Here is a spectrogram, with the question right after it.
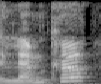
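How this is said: The name is said with a German pronunciation. This is how a German would say the name. "if you were German, you would say Lemke"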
